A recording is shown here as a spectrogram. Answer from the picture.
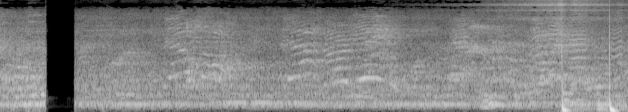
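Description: Children shouting and calling out over a busy crowd hum in a large, echoing hall, with the sound cutting out completely for a moment about half a second in. Near the end, a steady thumping beat of about two strokes a second begins.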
